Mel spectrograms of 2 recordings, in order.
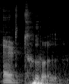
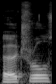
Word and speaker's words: Ertugrul: Up at number 13, we've got The Legend of Ertugrul. I think finally that's how it's pronounced, someone said it to me.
